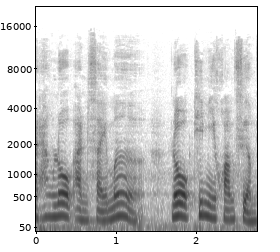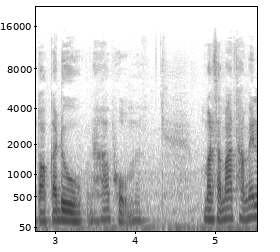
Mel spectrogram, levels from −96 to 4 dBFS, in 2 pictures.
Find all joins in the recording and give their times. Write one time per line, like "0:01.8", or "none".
none

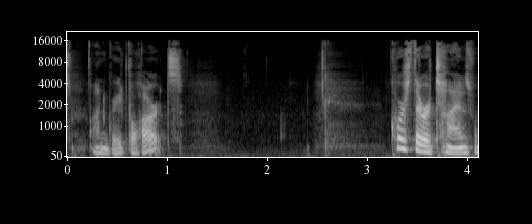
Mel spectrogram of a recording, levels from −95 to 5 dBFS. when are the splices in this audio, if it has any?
none

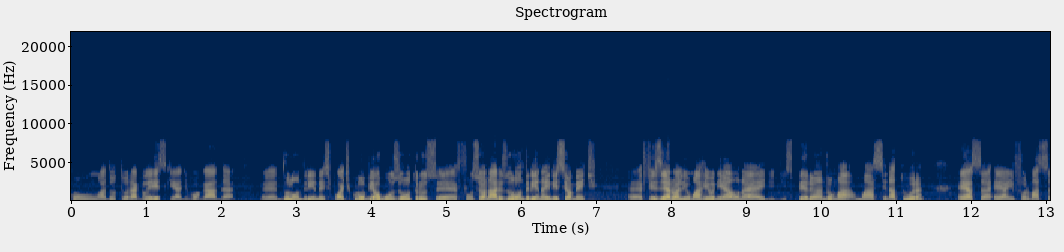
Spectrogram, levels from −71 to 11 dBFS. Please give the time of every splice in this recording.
0:09.2

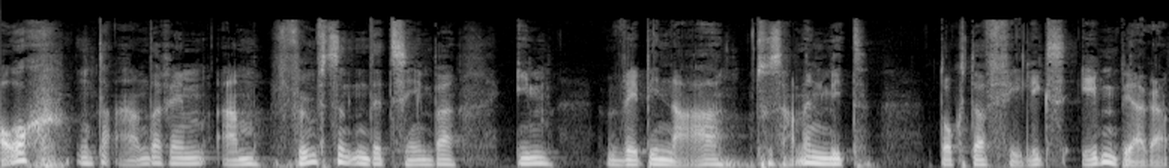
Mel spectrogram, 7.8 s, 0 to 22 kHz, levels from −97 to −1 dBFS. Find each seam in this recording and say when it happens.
none

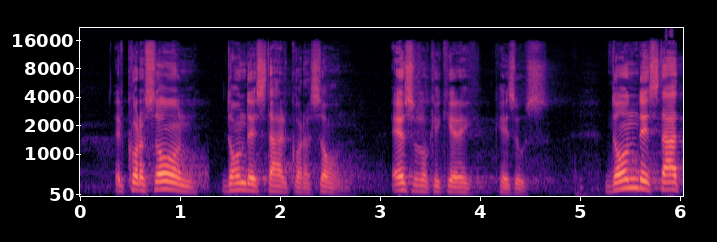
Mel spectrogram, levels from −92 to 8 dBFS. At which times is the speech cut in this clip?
0:01.3

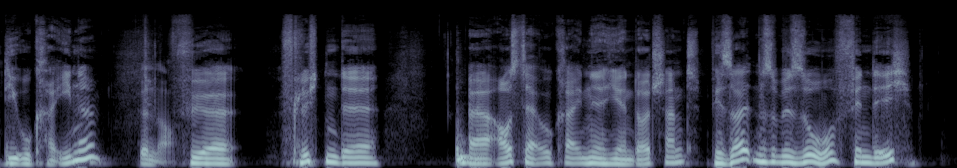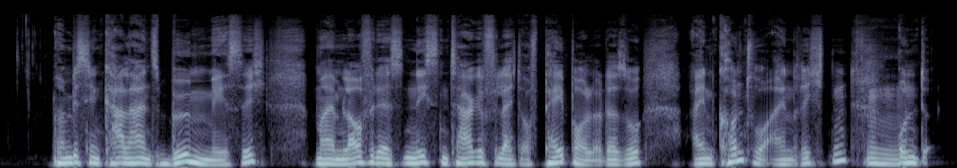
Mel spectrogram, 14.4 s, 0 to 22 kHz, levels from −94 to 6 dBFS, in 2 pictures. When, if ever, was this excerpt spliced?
0:05.3

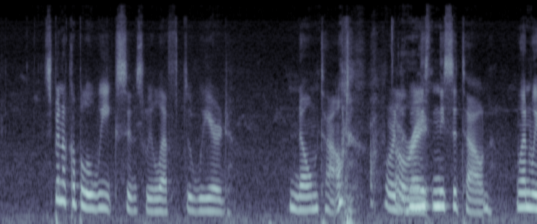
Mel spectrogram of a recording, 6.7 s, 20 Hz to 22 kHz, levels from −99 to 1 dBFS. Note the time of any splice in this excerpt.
0:04.8

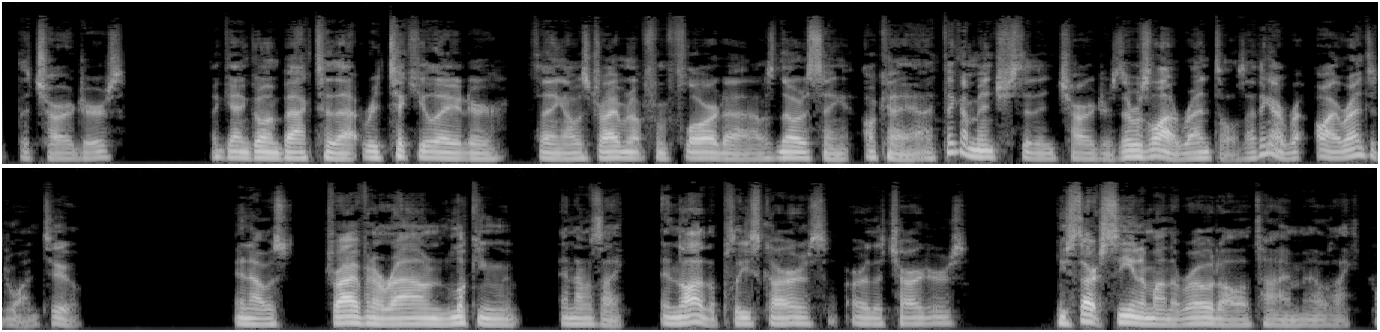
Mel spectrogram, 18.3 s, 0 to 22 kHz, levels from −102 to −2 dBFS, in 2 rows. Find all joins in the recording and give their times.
0:11.2

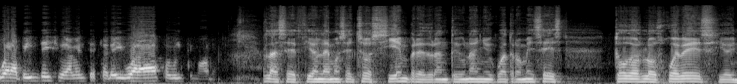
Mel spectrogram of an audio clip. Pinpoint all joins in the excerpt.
0:02.6

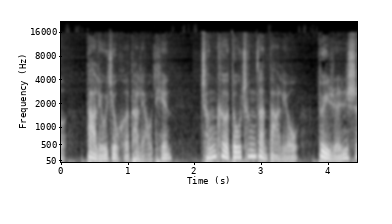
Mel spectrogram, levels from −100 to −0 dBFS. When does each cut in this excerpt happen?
0:02.0

